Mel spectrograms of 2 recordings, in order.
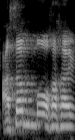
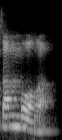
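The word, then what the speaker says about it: असम्मोह: But when you chanted, you missed it ma. Buddhir Jnanam Asammoha with this Buddhihi Jnanam Asammoha. So you have to be careful with that pronunciation. You missed that ma. It becomes Sammoha. Sammoha means this thing, delusion. Asammoha means absolutely clear.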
